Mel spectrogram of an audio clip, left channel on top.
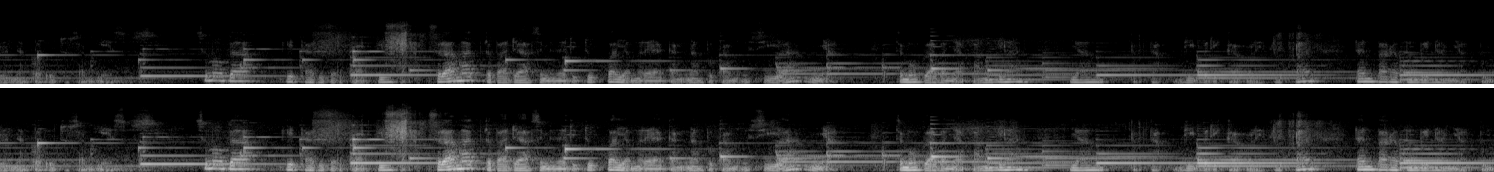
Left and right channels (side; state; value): left; quieter; 9.0 dB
